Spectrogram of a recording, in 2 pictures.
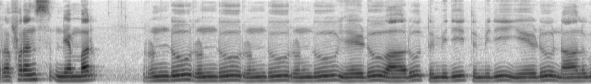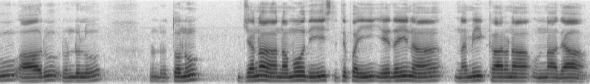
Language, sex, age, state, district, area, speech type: Telugu, male, 45-60, Andhra Pradesh, Nellore, rural, read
